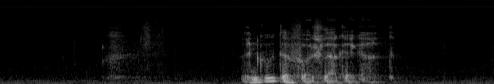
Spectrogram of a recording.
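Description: An elderly man speaks quietly and gravely, close by.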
